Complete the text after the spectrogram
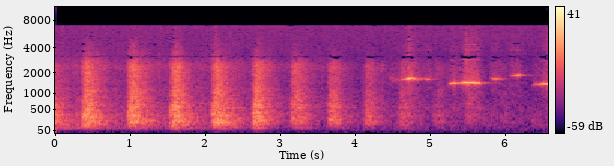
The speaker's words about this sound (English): Watch him as he walks up the platform. The train is already disappearing from the track.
